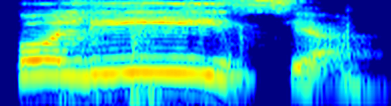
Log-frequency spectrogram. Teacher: Elas têm a penúltima sílaba mais forte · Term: paroxítonas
